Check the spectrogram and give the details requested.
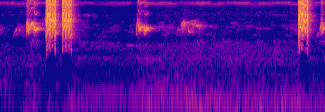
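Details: A green-cheeked conure in the morning gives a short squeak, two grating screeches back to back, softer chirps, then another harsh screech near the end.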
